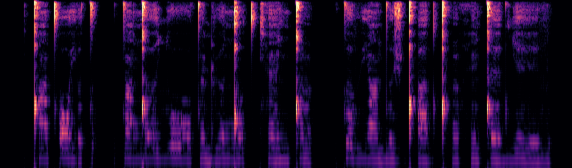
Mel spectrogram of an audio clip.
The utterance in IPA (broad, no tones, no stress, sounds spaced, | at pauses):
ǃ ã tʼ ɔ j ə t | t̪ ã ŋ͡ǃ əː ʎ oː t̪ ɛ̃ ɖ ʉ ə̯ ŋ͡ǃ o t cʰ ɛ̃ ɲ ǃ ə̃ | t̪ ə v j ã d̪ ə ʒ ǃʼ a d ǃʰ ə̃ h ẽ ǃ ɛ d ʎ eː v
